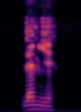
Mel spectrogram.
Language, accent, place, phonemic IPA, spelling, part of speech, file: French, France, Lyon, /la.mje/, lamier, noun, LL-Q150 (fra)-lamier.wav
- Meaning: deadnettle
